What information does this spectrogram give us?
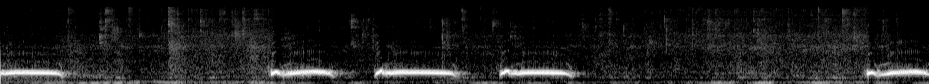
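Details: Spotted dove calling in a clear voice, used as a lure for other doves. Five steady mid-pitched coos, a lone one, then three in quick succession after a two-second gap, and a final one after a longer pause.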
